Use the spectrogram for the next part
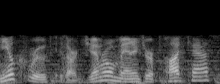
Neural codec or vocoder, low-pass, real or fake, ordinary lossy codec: none; 7.2 kHz; real; AAC, 16 kbps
